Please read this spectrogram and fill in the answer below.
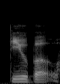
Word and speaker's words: Bubo: you pronounce his name yubo like Bubonic plague bubo I see what you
